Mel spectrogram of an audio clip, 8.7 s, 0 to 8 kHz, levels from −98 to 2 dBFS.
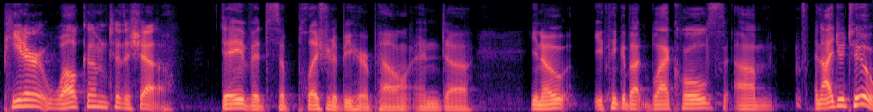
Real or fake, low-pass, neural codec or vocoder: real; 7.2 kHz; none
